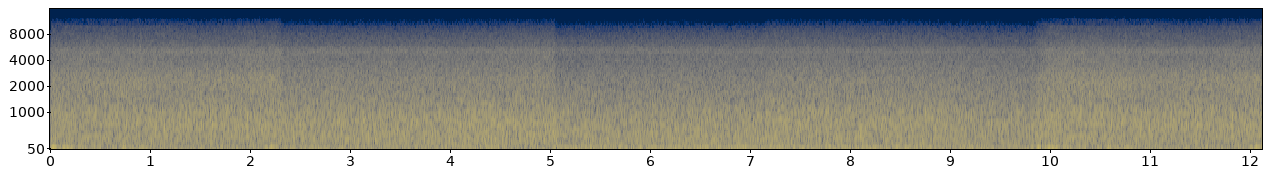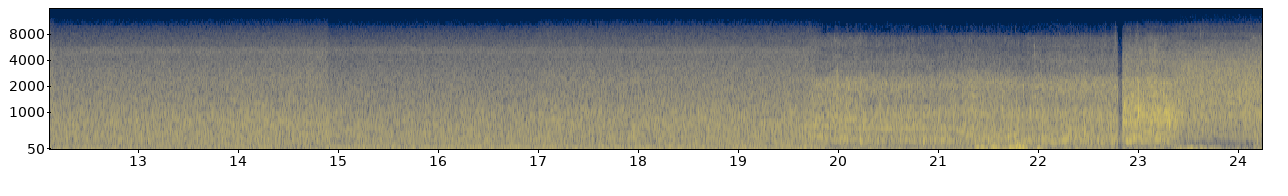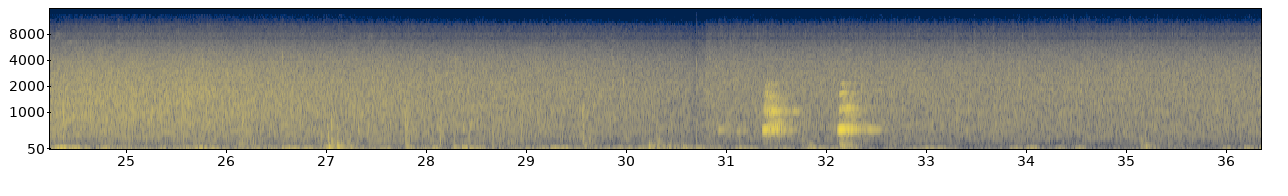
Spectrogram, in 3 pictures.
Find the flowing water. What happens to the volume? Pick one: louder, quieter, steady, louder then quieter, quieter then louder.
louder then quieter.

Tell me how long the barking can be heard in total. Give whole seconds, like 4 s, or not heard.
2 s.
